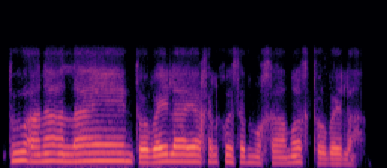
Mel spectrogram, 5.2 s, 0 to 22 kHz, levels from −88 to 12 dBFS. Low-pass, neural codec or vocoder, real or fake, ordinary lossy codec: 7.2 kHz; none; real; Opus, 16 kbps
